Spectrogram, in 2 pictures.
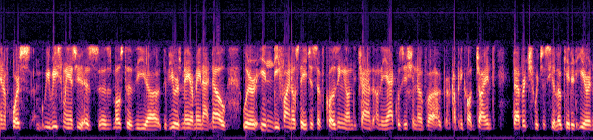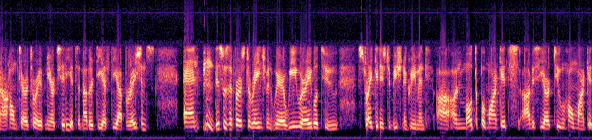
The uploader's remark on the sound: called in to SmallCapVoice.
